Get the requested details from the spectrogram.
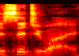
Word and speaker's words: Decidueye: How do you pronounce Decidueye. – It? – Decidueye.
